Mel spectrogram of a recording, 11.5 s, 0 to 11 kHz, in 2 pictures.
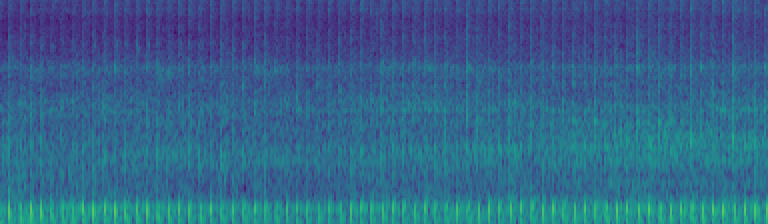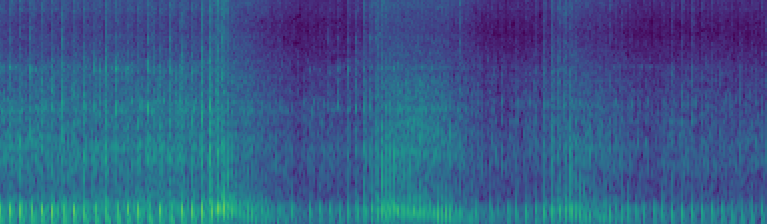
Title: KTM 520 EXC 2001 knocking noise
